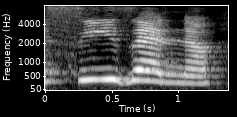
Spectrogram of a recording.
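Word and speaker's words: seasons: حالا اگه اسم بگیره مانسچ اوکی این شکلی تلفظ میشه فصل چی میشه سیزن سیزن اوکی این در واقع اس وسط ز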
